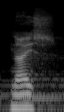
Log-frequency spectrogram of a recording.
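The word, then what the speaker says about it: gneiss: Nice, pronounced nice, is a high-grade metamorphic rock with alternating light and dark bands.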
